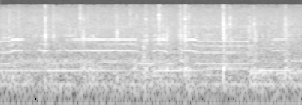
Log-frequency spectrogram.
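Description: Computer keyboard being typed on: irregular light key clicks, several a second, over soft background music with a slow melody.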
